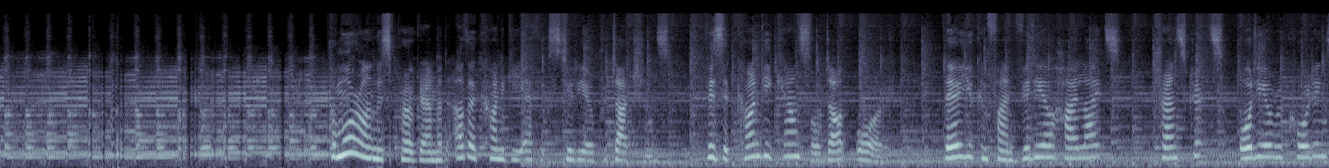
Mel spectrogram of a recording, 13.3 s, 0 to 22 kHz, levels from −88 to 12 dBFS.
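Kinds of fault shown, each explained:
Repeated packet loss (robotic sound): Runs of lost or late packets, each gap patched by extending the preceding sound before the next gap arrives. It is heard three times, from 0.89 to 1.25 s, 1.80 to 2.44 s and 3.68 to 4.43 s, turning the audio choppy and mechanical, with gaps up to 41 ms and roughly a sixth to a third of each stretch synthesized. A spectrogram shows smeared, frozen harmonic blocks alternating with real detail; the waveform shows repeated, overly regular cycles.
Short concealed packet loss: A single brief dropout filled by continuing the last sound and then blending back into the real signal. It occurs at 2.80 to 2.85 s, 3.01 to 3.05 s and 3.27 to 3.30 s, covering holes of about 20 to 40 ms and heard as a quick smear or wobble. On a spectrogram each is a narrow column where the fine structure goes flat or blurred; the waveform shows a short stretch of copied, slightly decaying cycles with a soft seam.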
